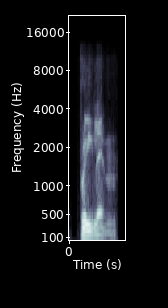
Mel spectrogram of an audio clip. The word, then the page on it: prelim: British English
